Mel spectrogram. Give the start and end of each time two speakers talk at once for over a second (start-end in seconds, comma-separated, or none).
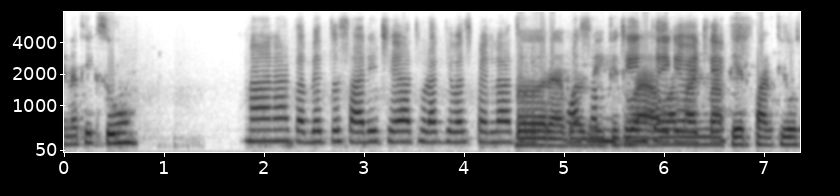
4.5-6.5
